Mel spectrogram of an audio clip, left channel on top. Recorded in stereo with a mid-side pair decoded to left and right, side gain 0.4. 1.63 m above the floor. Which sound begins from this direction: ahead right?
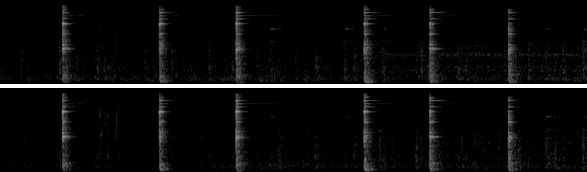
Hammering, at 0.6 s.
